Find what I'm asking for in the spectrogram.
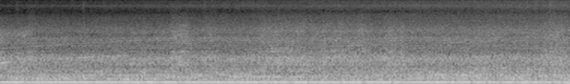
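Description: A smooth, even low hum holds steady throughout with no knocking or scraping, which is a washer spinning normally.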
